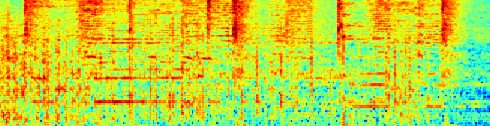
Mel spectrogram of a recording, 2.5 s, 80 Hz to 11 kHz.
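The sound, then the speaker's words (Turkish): A New Year fireworks display in New Zealand welcoming 2021: a steady rumbling, crackling wash punctuated by sharp booms and pops roughly every half second, fairly loud throughout, with no one talking. “Binlerce kişi 2021'e havai fişek gösterileriyle merhaba dedi.”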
